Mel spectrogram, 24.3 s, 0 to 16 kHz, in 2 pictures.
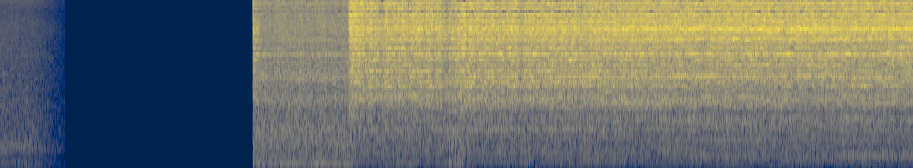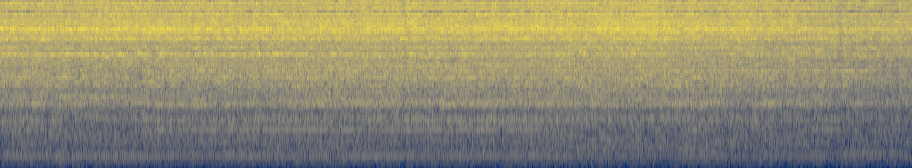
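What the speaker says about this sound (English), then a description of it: "miter cut the front bullnose of each to 45 degrees so everything lines up in the front" A powered saw makes a 45-degree miter cut through bullnose tile for a kitchen countertop, a loud, continuous grinding whine that starts abruptly after a silent pause and holds steady for about twenty seconds.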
